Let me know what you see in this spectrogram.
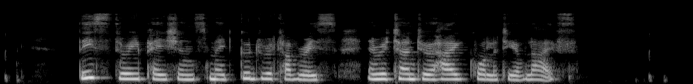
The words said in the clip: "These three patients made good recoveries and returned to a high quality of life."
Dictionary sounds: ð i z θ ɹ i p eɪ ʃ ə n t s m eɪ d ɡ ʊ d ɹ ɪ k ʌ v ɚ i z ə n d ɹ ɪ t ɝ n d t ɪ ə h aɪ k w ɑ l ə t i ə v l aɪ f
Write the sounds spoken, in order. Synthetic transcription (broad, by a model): ð i z θ ɹ i p eɪ ʃ ə n t s m eɪ d ɡ ʊ d ɹ ɪ k ʌ v ɚ i z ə n ɹ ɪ t ɝ n t ɪ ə h aɪ k w ɑ l ə t i ə v l aɪ f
